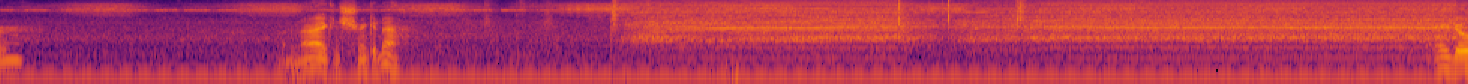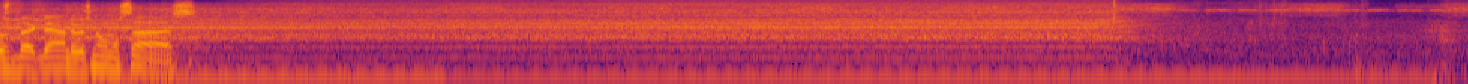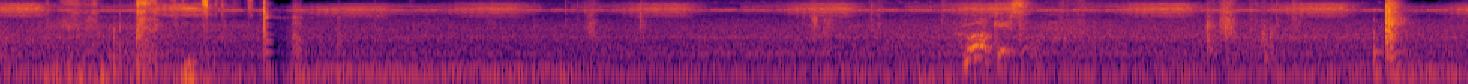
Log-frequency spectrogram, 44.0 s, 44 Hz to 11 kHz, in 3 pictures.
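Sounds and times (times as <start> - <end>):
crickets chirping: 0.0 - 6.2, 26.1 - 44.0
heat gun whirring: 6.0 - 28.3, 30.2 - 32.1.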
